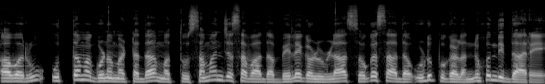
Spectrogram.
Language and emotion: Kannada, neutral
